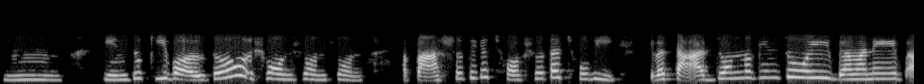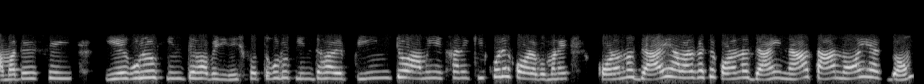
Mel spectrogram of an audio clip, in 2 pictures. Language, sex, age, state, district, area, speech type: Bengali, female, 18-30, West Bengal, Malda, rural, conversation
